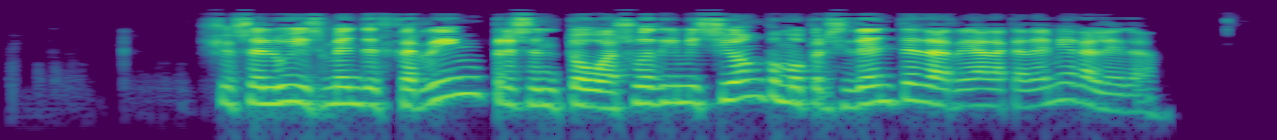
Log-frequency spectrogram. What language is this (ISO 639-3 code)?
glg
